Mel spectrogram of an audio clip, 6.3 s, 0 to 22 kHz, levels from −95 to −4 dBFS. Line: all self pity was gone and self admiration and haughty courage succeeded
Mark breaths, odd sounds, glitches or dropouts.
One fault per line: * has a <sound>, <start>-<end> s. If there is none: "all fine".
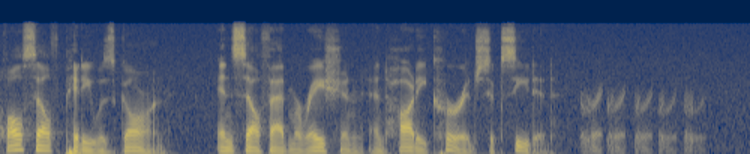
* has a laugh, 4.8-5.9 s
